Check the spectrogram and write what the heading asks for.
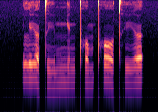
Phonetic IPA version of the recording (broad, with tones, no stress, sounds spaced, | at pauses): l i˥˨ ə̯ t̪ iː˩˧ m ɲ e˧ ŋ pʰ o˧ m pʰ oː˥˨ t̪ʰ i˧˥ ə̯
